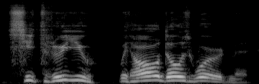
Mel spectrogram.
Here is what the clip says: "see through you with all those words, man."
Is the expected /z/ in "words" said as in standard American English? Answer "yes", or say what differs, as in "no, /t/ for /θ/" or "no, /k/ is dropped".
no, /z/ is dropped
